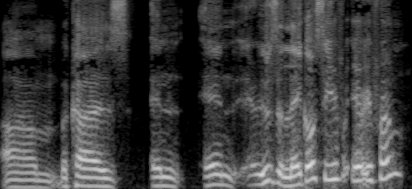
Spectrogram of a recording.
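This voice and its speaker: A man from Canada hosting a podcast, asking questions in a relaxed, soft-spoken way with fillers. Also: a little high, takes it slowly, no echo, studio quality. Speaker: podcast host. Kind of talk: casual podcast interview.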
